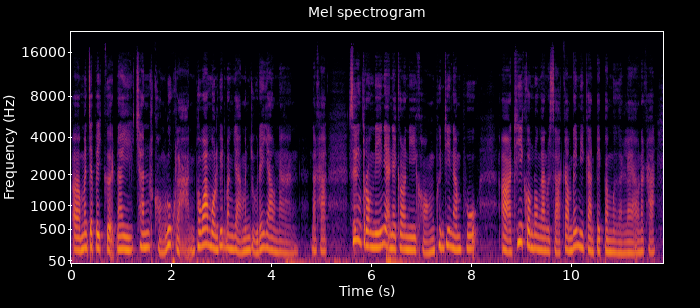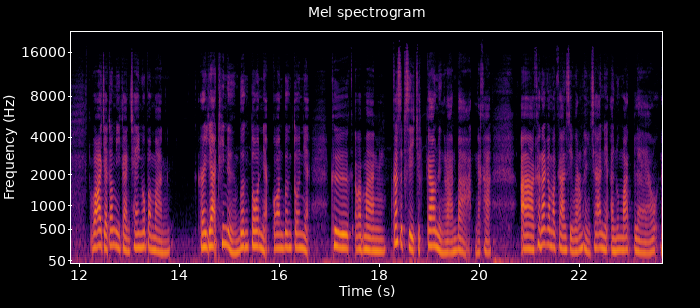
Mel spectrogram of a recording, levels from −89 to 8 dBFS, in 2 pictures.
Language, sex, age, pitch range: Thai, female, 60-79, 175-220 Hz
